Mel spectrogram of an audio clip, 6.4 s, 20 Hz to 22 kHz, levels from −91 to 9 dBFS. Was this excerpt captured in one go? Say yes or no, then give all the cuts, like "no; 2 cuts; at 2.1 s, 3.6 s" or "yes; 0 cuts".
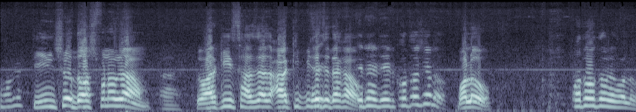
yes; 0 cuts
